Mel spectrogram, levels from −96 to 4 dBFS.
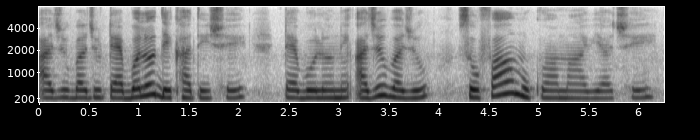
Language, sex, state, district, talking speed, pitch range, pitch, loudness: Gujarati, female, Gujarat, Valsad, 115 wpm, 225-245 Hz, 230 Hz, -15 LUFS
